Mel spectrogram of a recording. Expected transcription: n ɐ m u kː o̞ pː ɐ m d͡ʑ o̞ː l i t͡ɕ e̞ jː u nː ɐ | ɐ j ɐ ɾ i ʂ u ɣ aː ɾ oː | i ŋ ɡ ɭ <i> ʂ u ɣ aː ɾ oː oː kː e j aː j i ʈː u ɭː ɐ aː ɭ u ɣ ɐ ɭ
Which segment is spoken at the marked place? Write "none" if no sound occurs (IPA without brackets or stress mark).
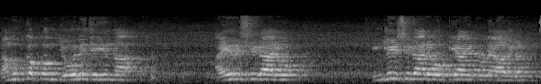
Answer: iː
